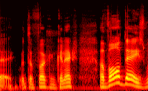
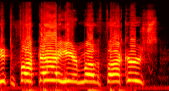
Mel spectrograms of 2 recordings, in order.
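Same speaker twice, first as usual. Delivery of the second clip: shrill, very high, very loud yell; 9 dB louder than usual. Imitating an owner firing his staff: imitating Jim Crane yelling. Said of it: "what I just did an impression of".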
